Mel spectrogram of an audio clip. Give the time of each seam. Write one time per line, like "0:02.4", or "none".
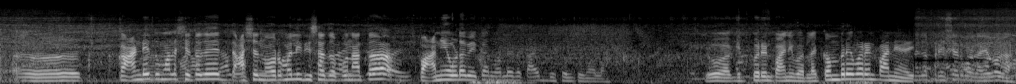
0:09.2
